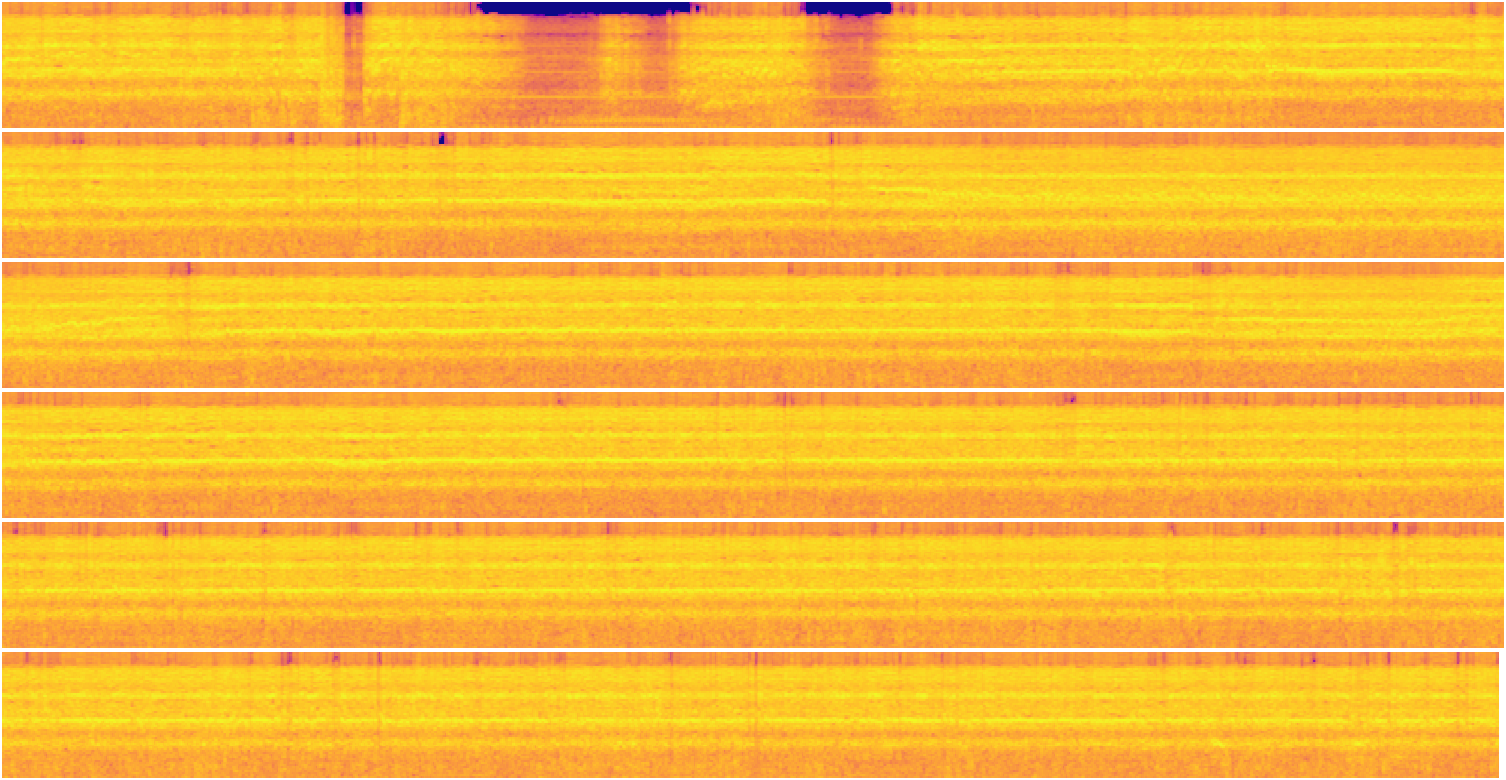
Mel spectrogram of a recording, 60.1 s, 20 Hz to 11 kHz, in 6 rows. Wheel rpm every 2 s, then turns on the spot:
220, 110, 70, 160, 230, 230, 230, 220, 200, 190, 210, 230, 230, 230, 210, 220, 230, 230, 230, 230, 230, 230, 240, 230, 230, 230, 230, 230, 230, 230.
none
